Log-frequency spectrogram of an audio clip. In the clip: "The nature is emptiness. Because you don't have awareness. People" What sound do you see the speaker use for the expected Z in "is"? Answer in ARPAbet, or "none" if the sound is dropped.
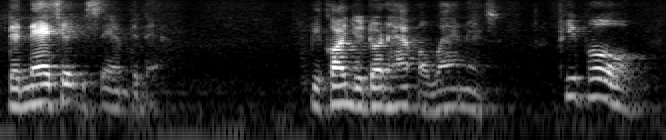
S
